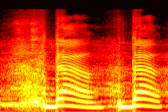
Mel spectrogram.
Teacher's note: Ujung lidah dirapatkan dengan gigi seri atas bagian belakangnya. Jangan keluar lidahnya. Ya. Dal.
